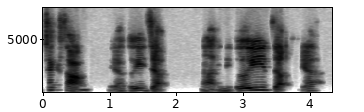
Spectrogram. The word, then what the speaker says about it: 의자: Nah, ini 의자 ya. Si ei ini kalau di depan dibacanya ei. Kalau di tengah-tengah itu bisa jadi e ya. Kamu lihat aja yang kalau di depan itu ei ya.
